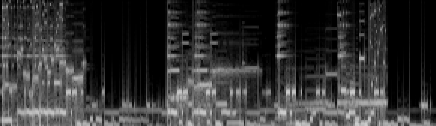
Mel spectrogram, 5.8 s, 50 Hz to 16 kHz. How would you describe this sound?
firstly i've created a few selfmade patcheswith a couple of free virtual analog vsti (synth1 and crystal, mostly)to produce some classic analog computing sounds then i processed all with some cool digital fx (like cyclotron, heizenbox, transverb, etc.)the result is a sort of "clash" between analog and digital computing sounds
